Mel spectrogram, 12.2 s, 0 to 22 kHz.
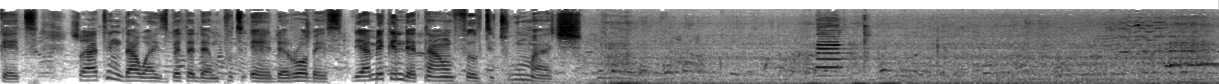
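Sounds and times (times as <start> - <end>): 
speech: 0.0 - 6.4
indistinct voices: 0.0 - 11.7
waste truck engine rumble while lifting garbage at refuse dump: 4.5 - 12.1.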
